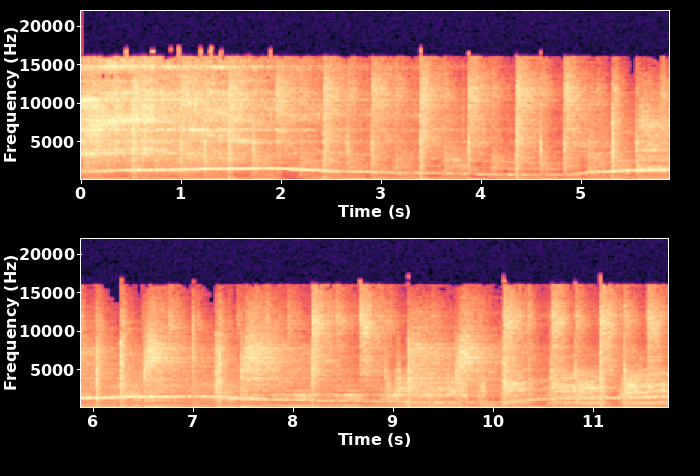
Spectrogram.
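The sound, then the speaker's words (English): A loud siren wails in long, slow rising and falling sweeps, continuous, layered over a dense, pulsing backdrop of music throughout. “I like hearing those sirens.”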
